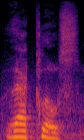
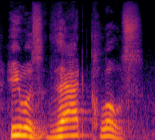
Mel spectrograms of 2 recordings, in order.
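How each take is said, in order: First: "that close" dropped low and soft; much softer, lower, sorrowful repetition; hushed echo. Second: "that" drawn out slowly and firmly; slow, weighted emphasis on "that"; stress on THAT. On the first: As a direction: let it sink to a quiet, low repeat. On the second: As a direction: lean slowly on the word "that". Stressing how near retirement was. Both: Real, not acted.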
